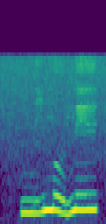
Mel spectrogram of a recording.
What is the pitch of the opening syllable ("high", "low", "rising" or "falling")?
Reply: rising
